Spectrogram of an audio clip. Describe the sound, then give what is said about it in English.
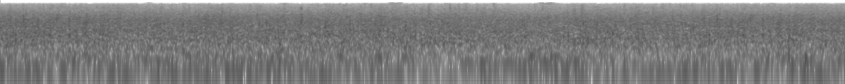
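Steady rain falls outdoors at an ancient tomb site, a dense, continuous hiss of drops spattering on surfaces, even in level throughout with no voices. “Well, when the rain lessens a little bit, we'll have a wander over to the tomb itself, I think.”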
